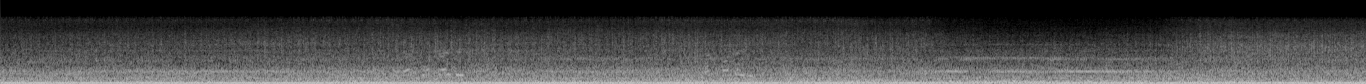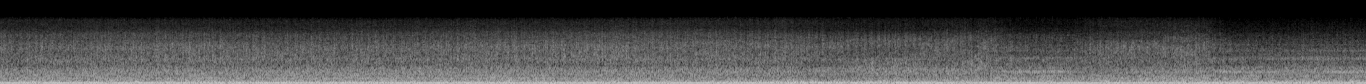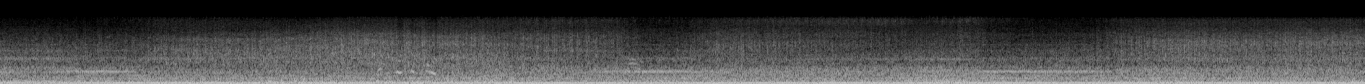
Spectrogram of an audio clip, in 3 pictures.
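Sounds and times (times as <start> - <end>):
helicopter rotor thrum: 0.0 - 40.9
wind and engine rush: 0.0 - 40.9.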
